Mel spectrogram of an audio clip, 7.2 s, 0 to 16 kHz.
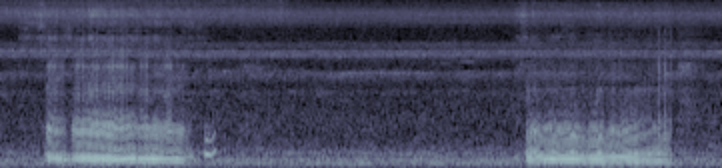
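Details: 12-year-old Chihuahua asleep beside its owner, snoring as it does every time it sleeps: two long, loud buzzing snores with a rough fluttering tone, separated by a quiet pause, over room hiss.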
